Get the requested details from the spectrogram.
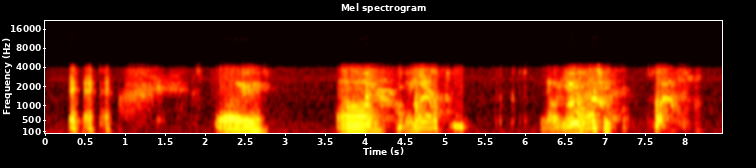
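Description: A string of harsh, raspy coughs, loud, coming in several separate fits with short pauses between, some bursts rough and strained like a hacking, phlegmy cough.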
